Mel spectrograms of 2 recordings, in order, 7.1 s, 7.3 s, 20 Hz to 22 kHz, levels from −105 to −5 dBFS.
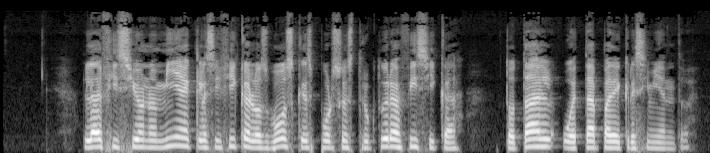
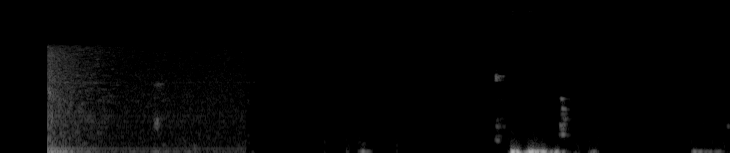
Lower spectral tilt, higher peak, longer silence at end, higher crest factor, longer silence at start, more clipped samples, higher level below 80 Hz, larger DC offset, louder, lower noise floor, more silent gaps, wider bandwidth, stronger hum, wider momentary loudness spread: about the same, -4.5 dB/octave vs -5.5 dB/octave; first, 0 dBFS vs -36 dBFS; about the same, 0.25 s vs 0.35 s; second, 16 dB vs 22 dB; first, 0.85 s vs 0.45 s; neither; about the same, -56 dBFS vs -58 dBFS; neither; first, -17 LUFS vs -55 LUFS; second, -58 dBFS vs -86 dBFS; second, none vs 2.54-3.57 s, 3.71-4.94 s, 5.80-5.87 s, 5.98-6.91 s; first, 16 kHz vs 6.6 kHz; neither; second, 9 LU vs 17 LU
